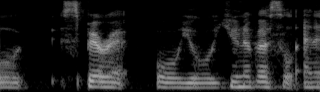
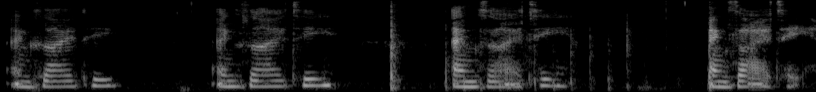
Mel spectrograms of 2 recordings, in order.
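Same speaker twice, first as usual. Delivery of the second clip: repeated word with a small rise, fading softer; rhythmic repetition trailing to a whisper; tapping repetition; 7 dB quieter, slower than usual. Shown as a demonstration. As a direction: let each one drop quieter. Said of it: "tap along with me and repeat what I say".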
